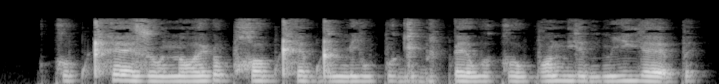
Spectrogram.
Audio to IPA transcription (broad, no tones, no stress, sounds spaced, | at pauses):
k o p ʈʰ ɛ z o n ɔ ɪ̯ ɽ o b χ o b ʈʰ ɛ b ɖ ʊ n ɽ i w p ʊ ɡ e b i p ɽ ɛ w ʊ k o w b ɔ n j e b m i j ɛ p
